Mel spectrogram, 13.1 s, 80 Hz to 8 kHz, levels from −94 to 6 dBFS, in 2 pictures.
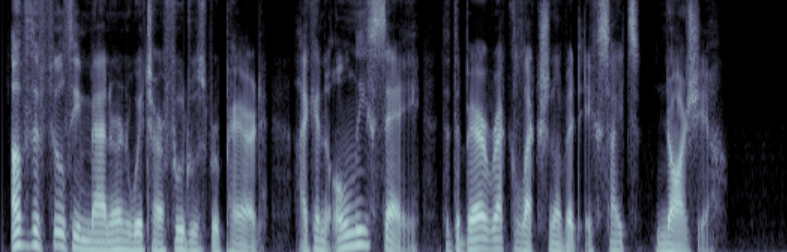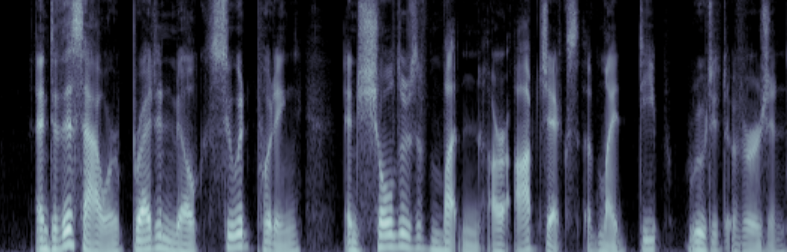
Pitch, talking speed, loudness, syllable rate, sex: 105 Hz, 190 wpm, -22 LUFS, 5.5 syllables/s, male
